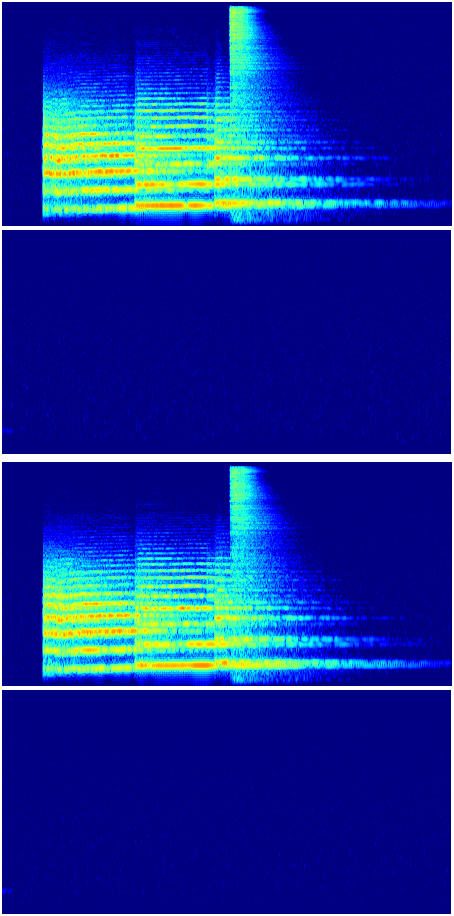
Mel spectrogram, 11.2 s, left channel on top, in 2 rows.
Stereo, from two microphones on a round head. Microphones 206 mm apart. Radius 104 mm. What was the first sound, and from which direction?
A trumpet, 15° left (ahead or behind).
